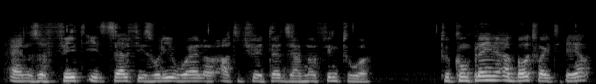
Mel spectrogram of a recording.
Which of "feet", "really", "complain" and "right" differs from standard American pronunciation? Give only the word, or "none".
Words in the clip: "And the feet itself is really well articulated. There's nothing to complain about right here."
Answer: right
